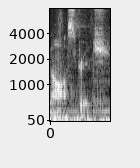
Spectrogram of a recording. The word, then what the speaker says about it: ostrich: That is rare looking ostrich. I don't think you're pronouncing ostrich right.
